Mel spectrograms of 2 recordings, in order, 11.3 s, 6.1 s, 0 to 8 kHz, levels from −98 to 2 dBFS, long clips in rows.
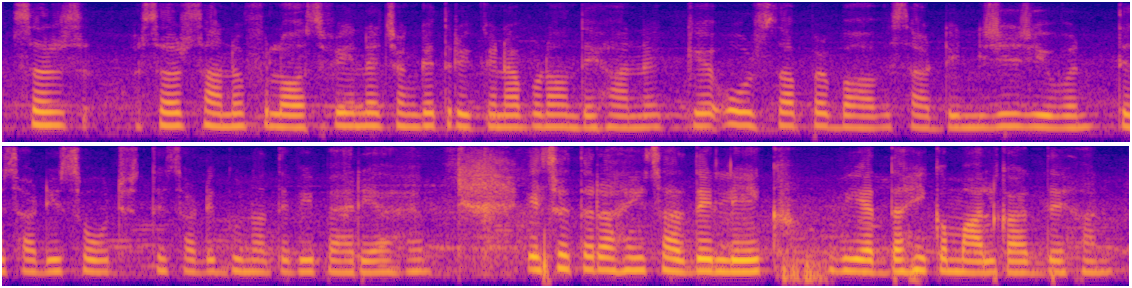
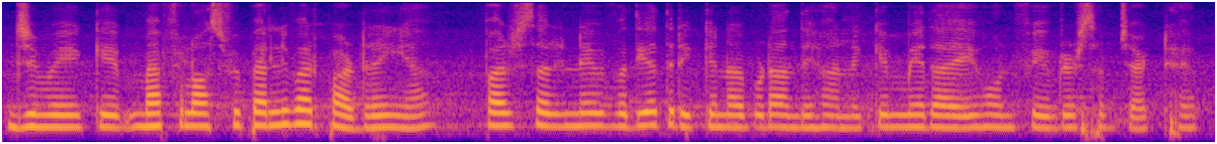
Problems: none marked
